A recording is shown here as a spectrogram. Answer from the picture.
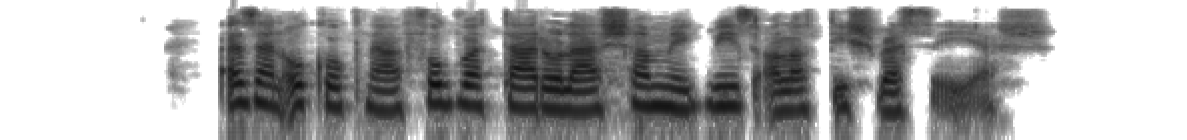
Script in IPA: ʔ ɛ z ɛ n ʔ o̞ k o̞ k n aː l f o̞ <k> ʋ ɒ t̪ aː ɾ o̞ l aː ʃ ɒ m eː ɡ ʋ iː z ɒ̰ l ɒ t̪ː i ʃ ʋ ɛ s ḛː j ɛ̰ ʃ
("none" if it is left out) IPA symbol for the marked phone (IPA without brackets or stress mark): ɡ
